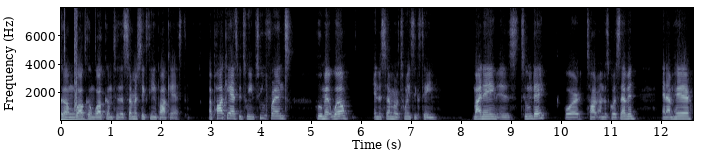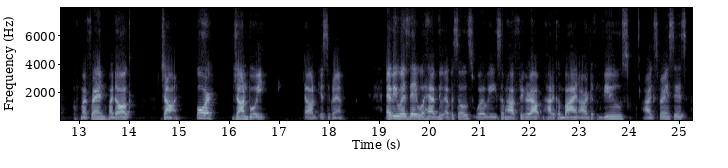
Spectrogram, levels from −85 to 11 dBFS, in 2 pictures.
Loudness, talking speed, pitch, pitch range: -25 LUFS, 145 wpm, 135 Hz, 125-155 Hz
